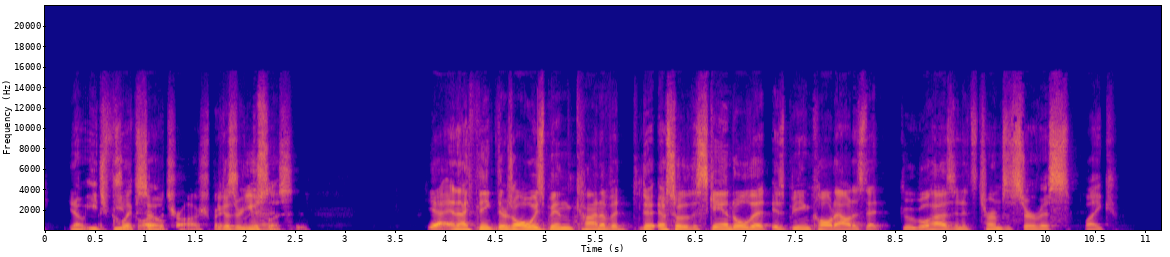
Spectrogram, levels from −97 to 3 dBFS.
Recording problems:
none

